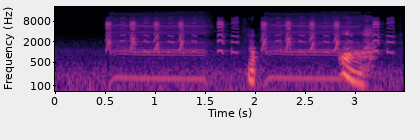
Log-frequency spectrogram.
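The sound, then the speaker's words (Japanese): A mobile phone rings with an incoming call, bright, repeating electronic tone pulses over a steady low vibrating buzz, sounding in two bursts with a short break between, fairly loud and with no voices. “俺の携帯だ。”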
